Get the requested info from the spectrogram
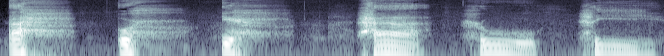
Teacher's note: The letter Ha is characterized by hums and rakhawah, so the sound and breath both flow easily.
